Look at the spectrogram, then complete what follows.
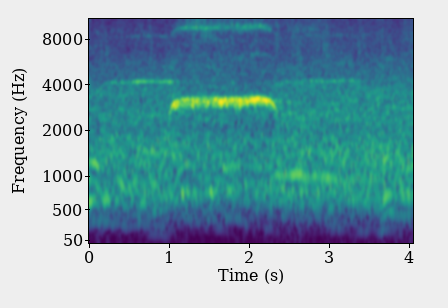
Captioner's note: whistle blows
